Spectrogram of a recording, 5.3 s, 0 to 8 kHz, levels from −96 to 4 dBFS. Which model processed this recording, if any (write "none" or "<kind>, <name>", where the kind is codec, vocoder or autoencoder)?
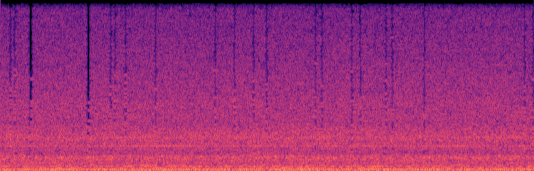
none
